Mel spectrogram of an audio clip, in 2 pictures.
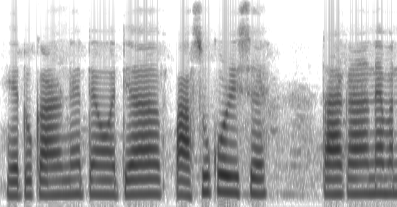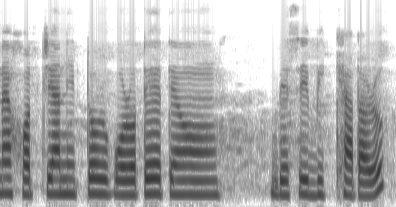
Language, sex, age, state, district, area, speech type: Assamese, female, 18-30, Assam, Lakhimpur, rural, spontaneous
